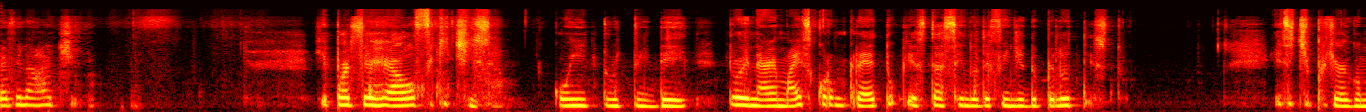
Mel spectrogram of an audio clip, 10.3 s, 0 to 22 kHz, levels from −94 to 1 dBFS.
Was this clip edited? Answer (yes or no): yes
